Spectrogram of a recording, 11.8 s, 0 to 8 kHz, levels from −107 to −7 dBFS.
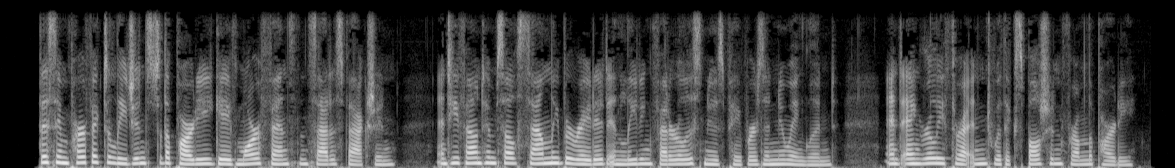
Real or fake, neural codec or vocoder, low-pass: real; none; 7.2 kHz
